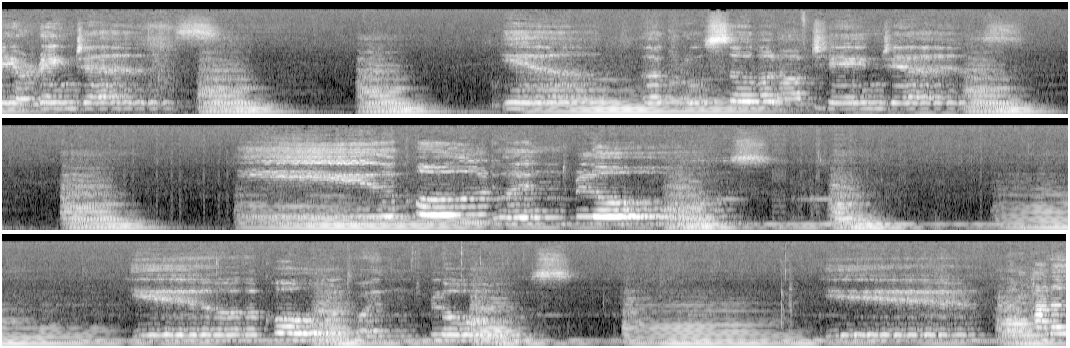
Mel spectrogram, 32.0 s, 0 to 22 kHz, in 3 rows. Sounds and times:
Double bass: 0:00.0 - 0:31.9.

